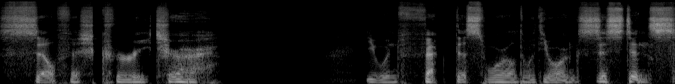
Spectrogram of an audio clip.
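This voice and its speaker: A man whispers in a raspy, put-on character voice at a very slow pace, with long, frequent pauses. The sound is dry and close, with no echo. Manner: resentful, disdainful whisper.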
